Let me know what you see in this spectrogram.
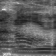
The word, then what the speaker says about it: Renault: Did Renault. – Say Renault. Sorry. – Renault. – It's French. I don't care. – But so then at the same time, pronounced Renault.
